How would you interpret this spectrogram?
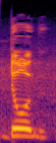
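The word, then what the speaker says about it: Dogue: I said Nissan dog dog is how they pronounce it do GU yeah it's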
